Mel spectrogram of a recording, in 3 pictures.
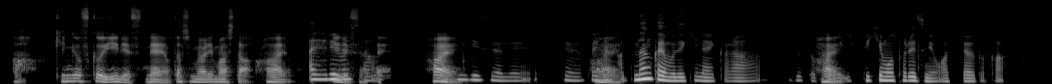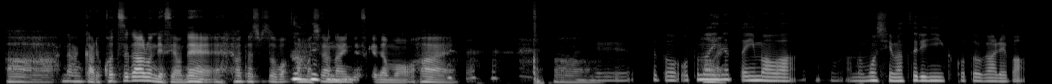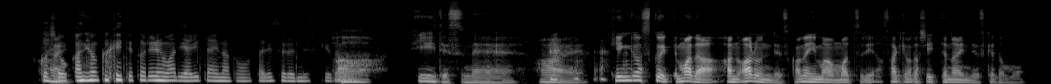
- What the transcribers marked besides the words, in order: other background noise; laughing while speaking: "そうですね"; giggle; laughing while speaking: "かけて"; giggle
- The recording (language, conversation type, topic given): Japanese, unstructured, 祭りに参加した思い出はありますか？
- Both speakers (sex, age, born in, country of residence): female, 30-34, Japan, Japan; male, 45-49, Japan, United States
